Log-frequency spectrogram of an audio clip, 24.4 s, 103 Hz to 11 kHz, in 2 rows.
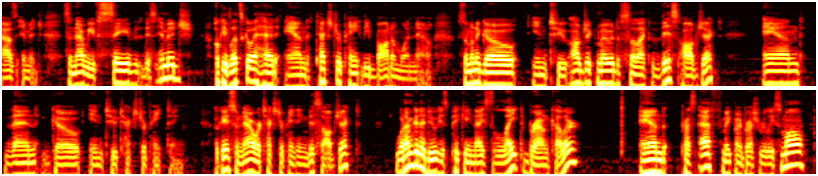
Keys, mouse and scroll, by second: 0.0-4.9 drag, 4.9-8.5 middle drag, 8.5 click, 9.2-13.8 right drag, 13.8 click, 14.3-15.6 shift+middle drag, 15.6-17.4 drag, 17.4 ctrl+z, 19.2 click, 22.4 f, 24.0 middle click, 24.3 click.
